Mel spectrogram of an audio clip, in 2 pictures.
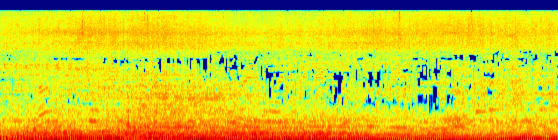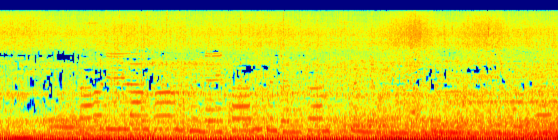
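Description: Small motorbike engine running steadily at low speed along a rough dirt track, with wind noise on the microphone.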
